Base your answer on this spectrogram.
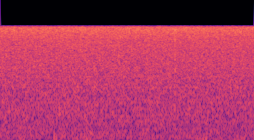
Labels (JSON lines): {"label": "ambient", "recorder": "HydroMoth"}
